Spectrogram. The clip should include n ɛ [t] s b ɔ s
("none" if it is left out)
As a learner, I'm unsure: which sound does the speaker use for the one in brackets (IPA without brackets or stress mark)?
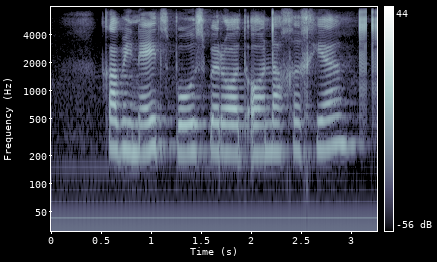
t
